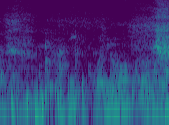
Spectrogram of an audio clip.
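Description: Quiet, indistinct speech: voices talking softly in a small room, no words clear enough to make out.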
